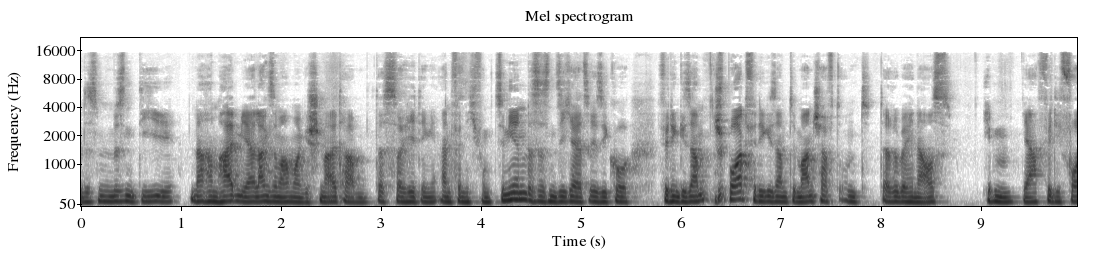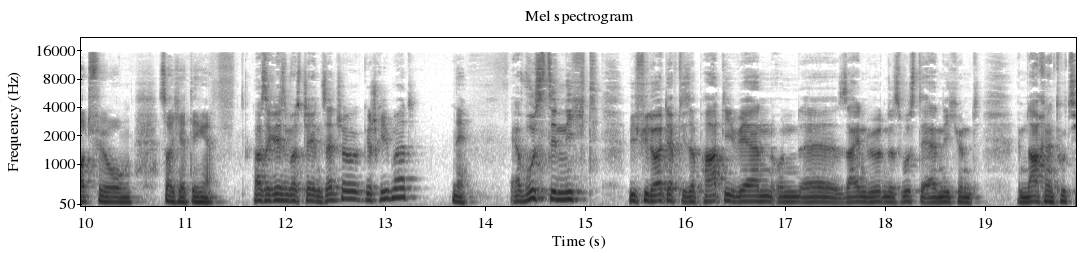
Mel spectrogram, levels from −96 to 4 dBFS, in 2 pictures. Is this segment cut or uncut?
cut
